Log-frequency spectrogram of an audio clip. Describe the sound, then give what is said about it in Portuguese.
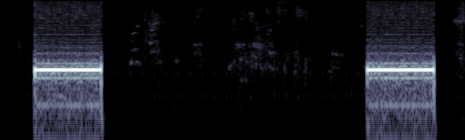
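A telephone ringback tone while a call is being placed: two steady mid-pitched tones, each about a second long, separated by roughly four seconds of silence. “Ah, agora tá chamando”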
